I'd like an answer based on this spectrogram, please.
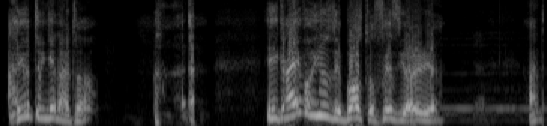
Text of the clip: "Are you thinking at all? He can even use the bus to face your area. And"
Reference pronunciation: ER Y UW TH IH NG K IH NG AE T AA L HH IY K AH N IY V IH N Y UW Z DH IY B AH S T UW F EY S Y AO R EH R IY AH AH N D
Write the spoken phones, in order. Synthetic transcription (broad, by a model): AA Y UW T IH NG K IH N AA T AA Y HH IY K AH N IY V IH N Y UW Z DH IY B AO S T UW F EY S Y AO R EH R IY AH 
